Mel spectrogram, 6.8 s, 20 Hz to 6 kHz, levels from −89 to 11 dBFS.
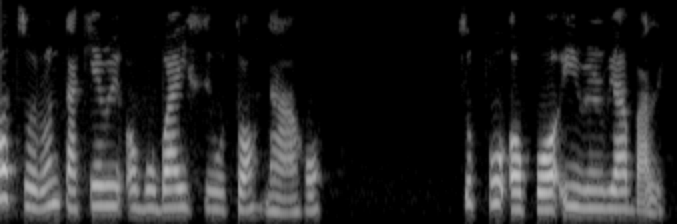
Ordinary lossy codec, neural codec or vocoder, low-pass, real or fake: none; none; 5.4 kHz; real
